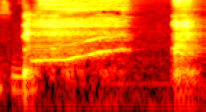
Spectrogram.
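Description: A woman laughing: one long, breathy laugh that rises in pitch, then a short second burst of laughter near the end.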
